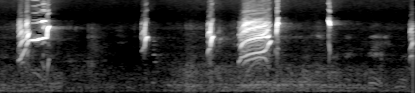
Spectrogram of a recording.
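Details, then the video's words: Caged European goldfinch singing while a breeding cage is prepared: scattered short bright twittering bursts and clicks separated by pauses, with faint low background hum. "الغناء الجميل جدا لحسون الحسون"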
